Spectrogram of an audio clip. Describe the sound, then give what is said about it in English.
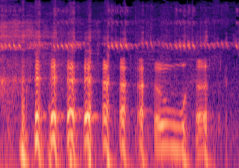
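A steady, high-pitched cricket chirp sound effect runs throughout, with a quick string of rhythmic voice-like bursts and some talking layered over it at moderate volume. “It's a whole field of crickets marching through.”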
